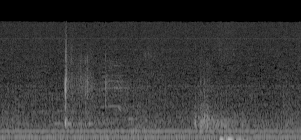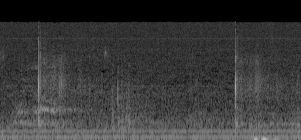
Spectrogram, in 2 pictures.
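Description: A ball smacks hard against a wall and echoes in a large hall.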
